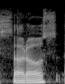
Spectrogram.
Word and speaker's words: Soros: im sa nepáči, že v ktorom jazyku sa Soros vyslovuje Soros, lebo oni zrejme chcú, no, aby...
